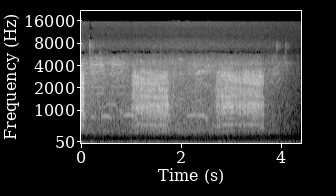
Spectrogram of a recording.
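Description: Grey heron giving two harsh, grating croaks, each just under a second long and about two seconds apart, with faint whistled notes from other birds behind.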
